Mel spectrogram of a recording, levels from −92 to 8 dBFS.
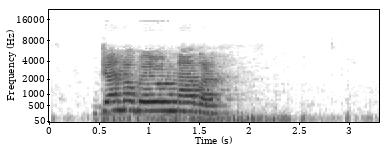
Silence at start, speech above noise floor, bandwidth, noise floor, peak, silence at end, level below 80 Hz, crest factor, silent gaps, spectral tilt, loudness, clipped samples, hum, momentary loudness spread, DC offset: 0.55 s; 41 dB; 7 kHz; -54 dBFS; -2 dBFS; 1.25 s; -44 dBFS; 14 dB; none; -6 dB/octave; -14 LUFS; under 0.1%; none; 12 LU; under 0.1%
